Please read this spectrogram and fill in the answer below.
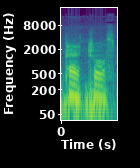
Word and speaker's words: Petros: MOI - J'ai dit Petros, mais sur le film il a dit «Peetros» (prononciation).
